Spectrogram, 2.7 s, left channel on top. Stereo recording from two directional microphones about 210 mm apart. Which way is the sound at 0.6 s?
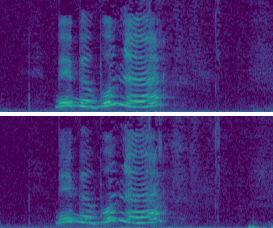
40° left (ahead or behind).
